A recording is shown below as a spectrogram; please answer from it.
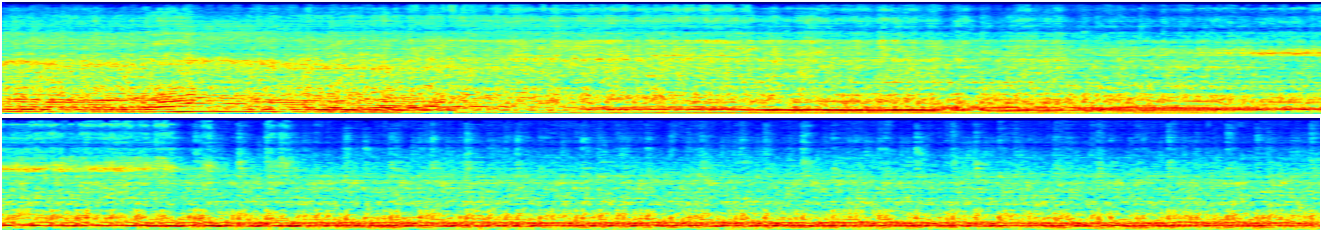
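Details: Stihl disc cutter, newly acquired, two-stroke started cold on choke; steady crisp buzz picks up cleanly when revved and holds even without stumbling, running fantastic; service with new air filter and plug still planned.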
